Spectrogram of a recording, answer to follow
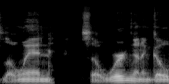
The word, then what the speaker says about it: Lohan: is actually pronounced not Lohan or Lohan. The H is essentially silent. It's Lowen.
